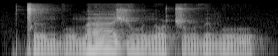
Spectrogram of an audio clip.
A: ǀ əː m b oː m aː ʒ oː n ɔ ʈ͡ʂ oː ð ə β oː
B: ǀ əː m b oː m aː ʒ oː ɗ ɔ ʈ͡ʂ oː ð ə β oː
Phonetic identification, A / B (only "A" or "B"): A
